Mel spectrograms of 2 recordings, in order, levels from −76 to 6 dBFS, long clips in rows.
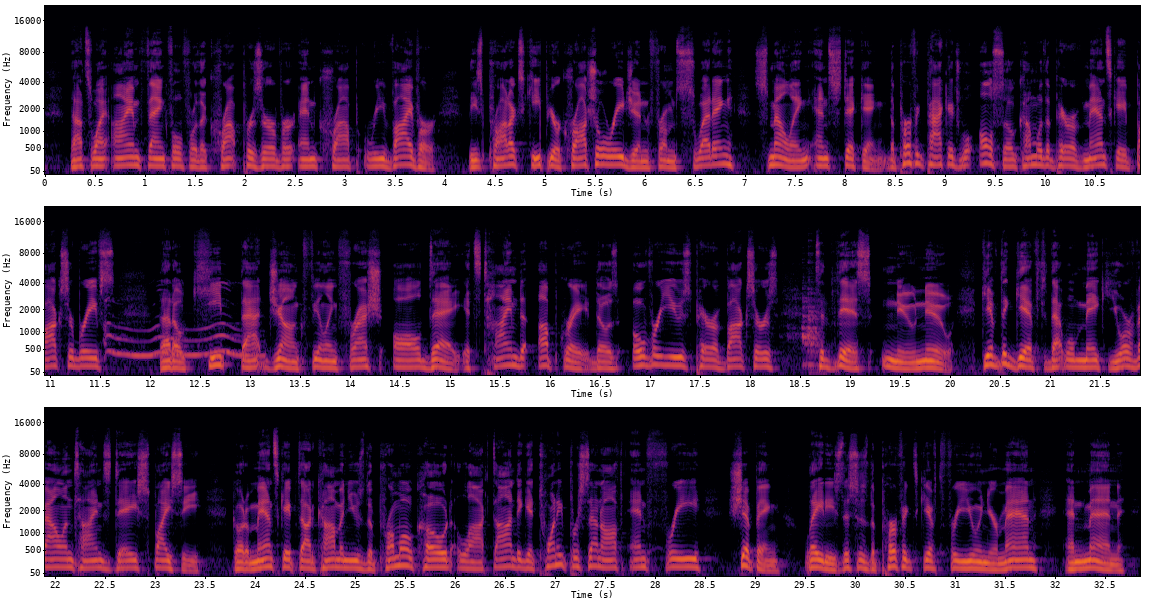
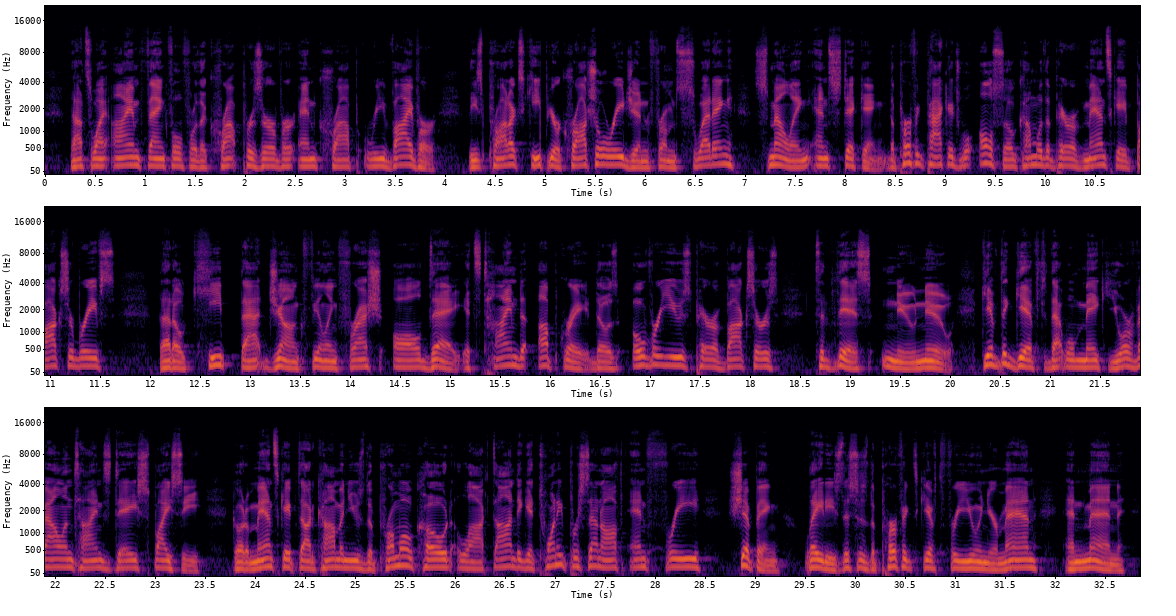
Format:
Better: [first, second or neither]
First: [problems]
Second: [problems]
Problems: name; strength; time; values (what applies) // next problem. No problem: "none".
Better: second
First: dog barking; noticeable; from 12 to 13 s; peak 8 dB below the speech // phone ringing; noticeable; at 19 s; peak 10 dB below the speech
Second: none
